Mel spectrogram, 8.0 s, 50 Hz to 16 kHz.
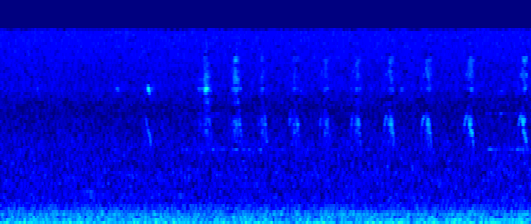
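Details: Peregrine falcons at a city hall nest in San Jose, 2 May 2024, as the second chick hatches and the adult male meets the two chicks at their first feeding. Thin harmonic notes repeat about twice a second over a heavy low rumble.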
